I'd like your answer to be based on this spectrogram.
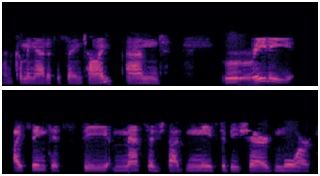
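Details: Adult man who stutters; stuttering.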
